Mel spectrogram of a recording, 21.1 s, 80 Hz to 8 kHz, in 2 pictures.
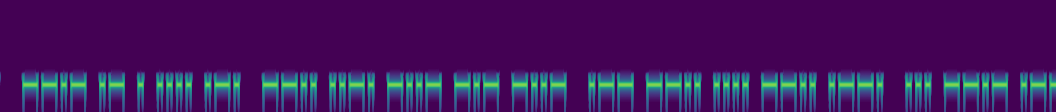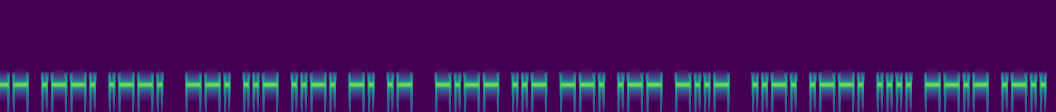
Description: Morse code, heard as a keyed tone, about 25 wpm, 800 Hz. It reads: QAEHR ZFXKX WZHZP SQJPP GUFNA YUGWX FPHQL
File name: Morse / ltr-25wpm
